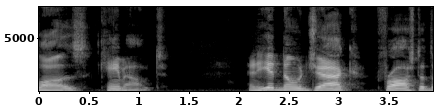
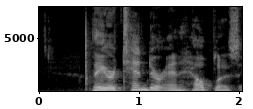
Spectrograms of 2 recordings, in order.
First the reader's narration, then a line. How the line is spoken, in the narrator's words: answered Claus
